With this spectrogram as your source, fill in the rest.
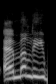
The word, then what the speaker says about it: Emelie: It's Emily which is spelled Emelie. Or you might want to see it in your Texas drawl, darling. Because everyone thinks when I say E, I'm actually saying A.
